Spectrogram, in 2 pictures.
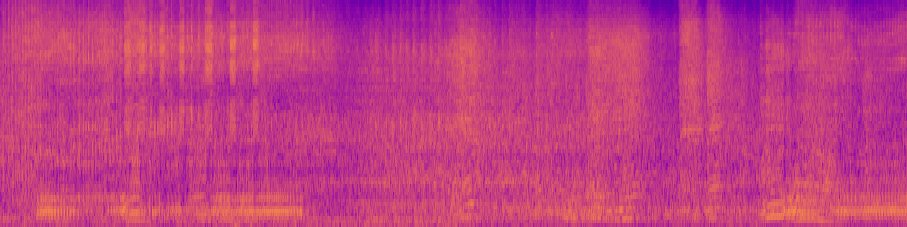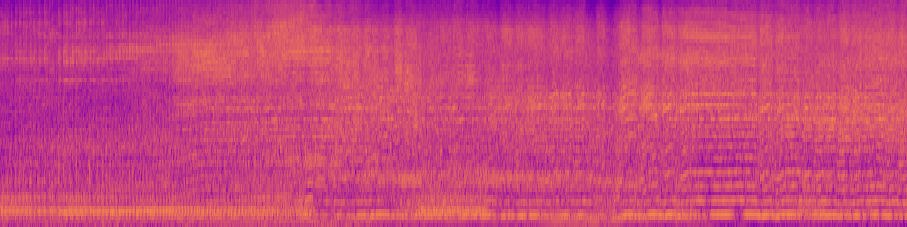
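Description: A dirt bike engine revs and buzzes up close.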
